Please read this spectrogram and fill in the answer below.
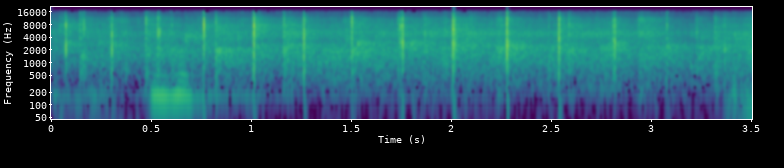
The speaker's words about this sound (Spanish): Y bueno, pues un aplauso para su agenda, me parece muy, muy importante.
